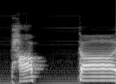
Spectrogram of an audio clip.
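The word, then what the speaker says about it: 밟다: 자음 앞에 쓰였을 경우는 어떻게 발음된다? 밥다 이렇게 발음된다.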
